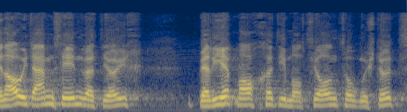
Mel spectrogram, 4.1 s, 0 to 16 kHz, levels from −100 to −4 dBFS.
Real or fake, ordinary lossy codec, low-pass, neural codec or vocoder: real; AAC, 48 kbps; 10.8 kHz; none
